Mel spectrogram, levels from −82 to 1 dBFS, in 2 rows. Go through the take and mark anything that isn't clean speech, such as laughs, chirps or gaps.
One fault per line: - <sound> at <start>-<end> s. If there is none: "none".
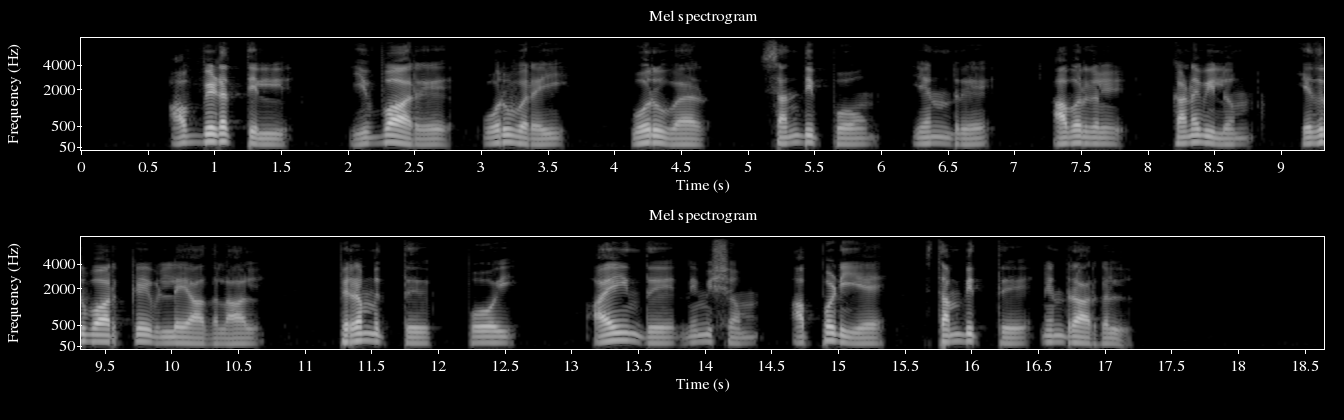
none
